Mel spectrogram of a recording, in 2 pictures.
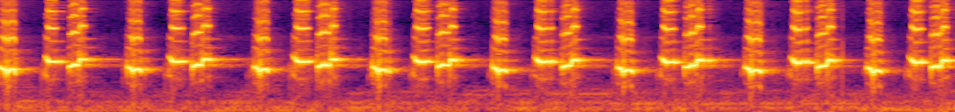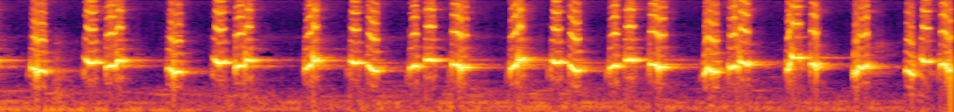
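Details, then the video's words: Yellow-vented bulbul singing a long 'ropel' song meant to make other birds answer: a steady stream of short bubbly notes, about one and a half each second, continuing without a break. "trucukan gacor ROPEL PANJANG buat pancingan trucukan agar bunyi jadikan burung trucuk gacor NYAUT"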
